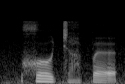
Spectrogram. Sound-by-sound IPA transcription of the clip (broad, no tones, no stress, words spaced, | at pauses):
xoca̤pɜ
